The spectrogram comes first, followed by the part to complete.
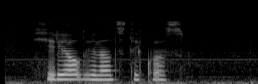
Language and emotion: Russian, neutral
